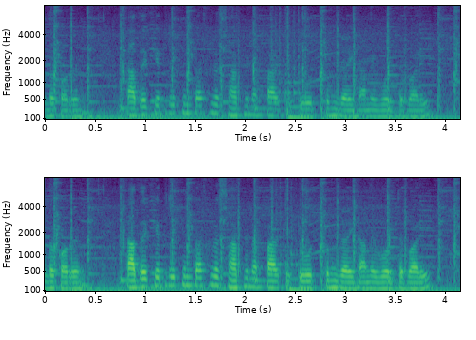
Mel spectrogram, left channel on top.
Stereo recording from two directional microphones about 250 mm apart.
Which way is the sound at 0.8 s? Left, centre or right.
Centre.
